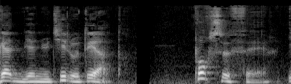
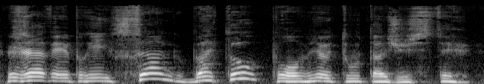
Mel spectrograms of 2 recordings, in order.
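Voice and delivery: slow, measured theatrical declamation; classical verse recital; slower than usual. Shown as a demonstration. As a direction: declaim it like alexandrine verse on stage. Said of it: "Un petit extrait du Menteur de Corneille".

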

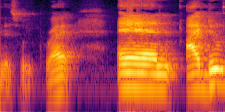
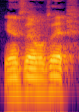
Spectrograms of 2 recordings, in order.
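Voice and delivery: ordinary talk

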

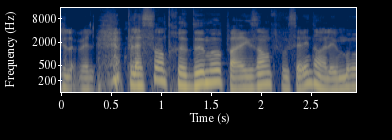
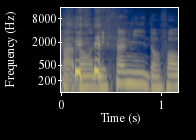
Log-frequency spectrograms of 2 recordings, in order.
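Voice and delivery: familles said louder, pressing the fixed word; louder correction; 9 dB louder than usual. Real, not acted. Host corrected by co-host, louder, insisting on familles. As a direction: blurt out the right words after being caught. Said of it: "t'as dit les enfants d'enfants hospitalisés".

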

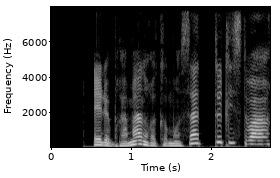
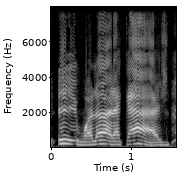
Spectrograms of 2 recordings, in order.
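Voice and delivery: loud, higher, emphatic; exasperated tiger; 4 semitones higher, 6 dB louder than usual. A narrator's reading. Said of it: "enragé". (tigre exaspéré, fort)

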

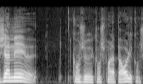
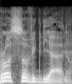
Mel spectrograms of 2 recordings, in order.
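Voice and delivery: slow, savoured Italian pronunciation; Italian accent; 3 dB louder, much slower than usual. Real, not acted. Guest reading the wine's name aloud, slow Italian accent. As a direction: roll it out slowly like an Italian. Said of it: "tu fais mieux que moi".

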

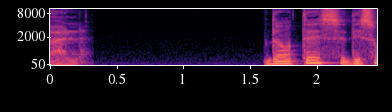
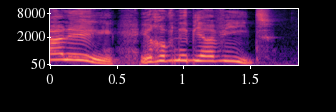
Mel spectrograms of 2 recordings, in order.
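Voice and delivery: much higher shout; crowd cry. Acted. Tous les amis pressant l'armateur de revenir. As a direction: urge him to hurry back. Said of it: "crièrent toutes les voix".

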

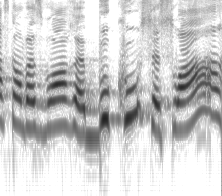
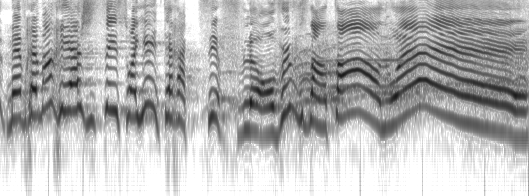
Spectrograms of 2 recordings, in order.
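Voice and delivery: loud, drawn-out cheer; slow, loud call building into a long cheer; rallying the crowd; 3 semitones higher, 6 dB louder, slower than usual. Real, not acted. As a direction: whoop to get the audience roaring. Host rallies crowd to react.

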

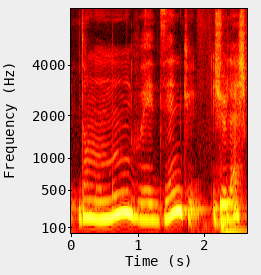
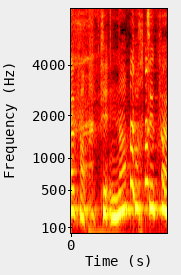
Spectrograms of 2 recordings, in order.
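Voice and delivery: laughing; 8 semitones higher, 5 dB louder than usual. Real, not acted. Laughing at her silly reaction.

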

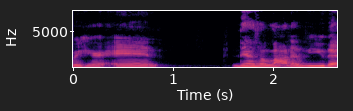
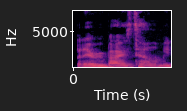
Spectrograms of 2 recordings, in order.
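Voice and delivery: ordinary talk

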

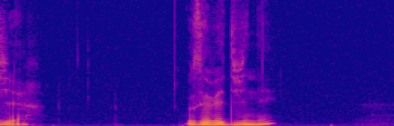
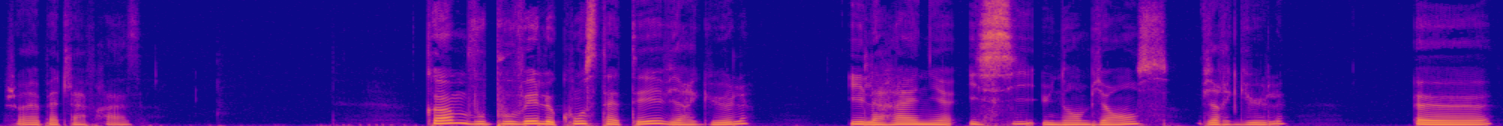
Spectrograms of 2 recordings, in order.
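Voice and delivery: dictating; 6 dB quieter than usual. Acted. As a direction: read it out like a school dictée, word by word. Dictée read aloud with punctuation.

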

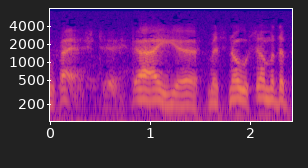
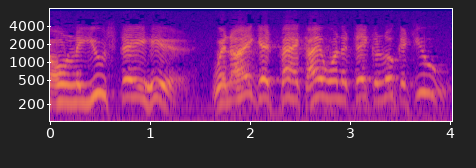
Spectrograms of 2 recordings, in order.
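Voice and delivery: suspicious warning; 10 semitones higher than usual. Acted. Doctor suspicious of Dennis.

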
